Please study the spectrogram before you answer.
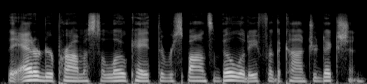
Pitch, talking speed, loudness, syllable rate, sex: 160 Hz, 165 wpm, -20 LUFS, 6.8 syllables/s, female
